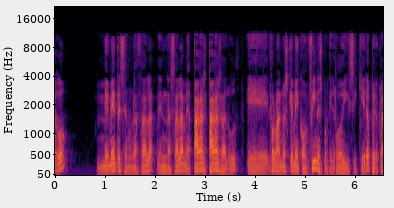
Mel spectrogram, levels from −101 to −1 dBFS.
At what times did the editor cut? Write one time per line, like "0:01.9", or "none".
0:03.0
0:03.8
0:04.3
0:05.6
